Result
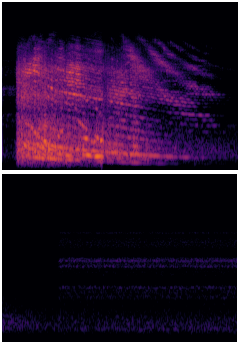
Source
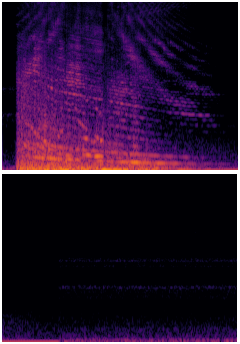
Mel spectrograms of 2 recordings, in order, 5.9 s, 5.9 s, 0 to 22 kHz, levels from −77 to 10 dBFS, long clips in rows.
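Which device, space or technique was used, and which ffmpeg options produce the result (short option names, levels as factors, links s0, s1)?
phone speaker on a table: -filter_complex "[0:a]highpass=f=360:w=0.5412,highpass=f=360:w=1.3066,equalizer=f=1500:t=q:w=4:g=-9,equalizer=f=2200:t=q:w=4:g=6,equalizer=f=4100:t=q:w=4:g=8,lowpass=f=6500:w=0.5412,lowpass=f=6500:w=1.3066,asettb=1/sr,asplit=3[s0][s1][s2];[s0]atrim=end=1.244[s3];[s1]atrim=start=1.24:end=2.4,asetpts=PTS-STARTPTS,afade=t=in:d=0.004:c=qsin,afade=t=out:st=1.156:d=0.004:c=qsin,highpass=f=220:w=0.5412,highpass=f=220:w=1.3066[s4];[s2]atrim=start=2.396[s5];[s3][s4]acrossfade=d=0.004:c1=hsin:c2=qsin[s6];[s6][s5]acrossfade=d=0.004:c1=qsin:c2=hsin,volume=1.78"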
